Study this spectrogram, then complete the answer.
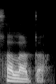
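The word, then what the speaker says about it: salata: পরবর্তী শব্দে দেখছি সালাদ সালাদকে সারভেনে বলা হয় সালাতা খুবই সহজ সালাতা দেখুন লিখা আছে এখানে এস এ এল এটি এ সালাতা সালাতা মানে সালাদ।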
